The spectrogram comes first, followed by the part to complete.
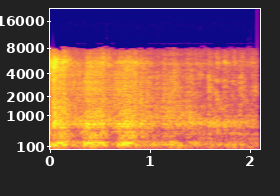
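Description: Small countertop electric can opener switched on with a click, its little motor running briefly with a buzzing hum that dies away over a second or two.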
